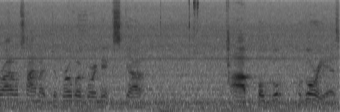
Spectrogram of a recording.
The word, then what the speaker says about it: Pogoria: Pogoria is how you say that. Pogoria.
